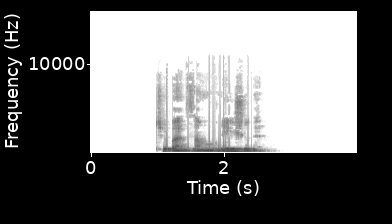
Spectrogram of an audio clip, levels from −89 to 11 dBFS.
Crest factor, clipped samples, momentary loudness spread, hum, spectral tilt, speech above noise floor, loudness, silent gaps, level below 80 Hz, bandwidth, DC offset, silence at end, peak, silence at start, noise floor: 18 dB; under 0.1%; 13 LU; none; -6 dB/octave; over 67 dB; -24 LUFS; none; -52 dBFS; 10.5 kHz; under 0.1%; 1.35 s; -8 dBFS; 1 s; under -90 dBFS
